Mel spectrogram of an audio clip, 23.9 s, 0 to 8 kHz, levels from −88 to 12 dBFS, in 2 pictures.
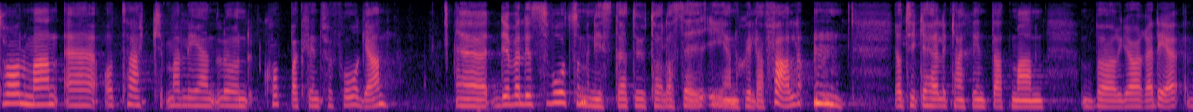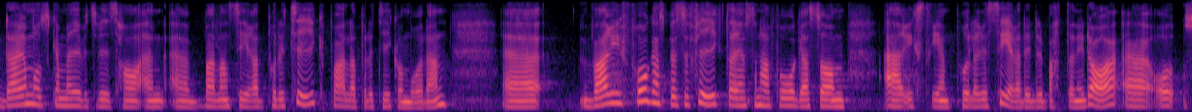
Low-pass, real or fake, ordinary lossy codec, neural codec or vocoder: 7.2 kHz; real; Opus, 32 kbps; none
